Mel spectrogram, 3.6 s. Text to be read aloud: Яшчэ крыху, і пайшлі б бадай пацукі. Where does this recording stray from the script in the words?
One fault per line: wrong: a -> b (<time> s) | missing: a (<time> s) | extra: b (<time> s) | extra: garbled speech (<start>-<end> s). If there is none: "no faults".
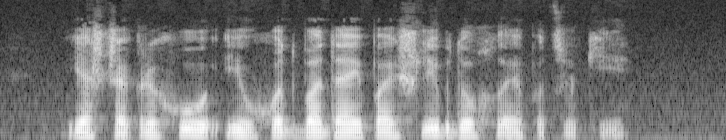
extra: ў ход бадай (1.2 s)
wrong: бадай -> дохлыя (2.4 s)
